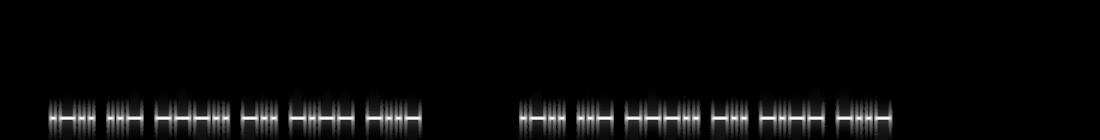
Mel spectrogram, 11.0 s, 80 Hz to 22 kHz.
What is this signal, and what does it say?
Morse code, heard as a keyed tone, about 25 wpm, 700 Hz. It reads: LU8DYX LU8DYX
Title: DXCC-100 Call Signs - 6 Characters - Repeated 3x - 25wpm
